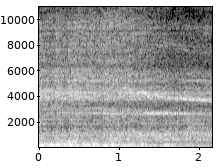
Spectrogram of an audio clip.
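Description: Music playing from a television: the station-break bumper music of a news broadcast, steady and unbroken.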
